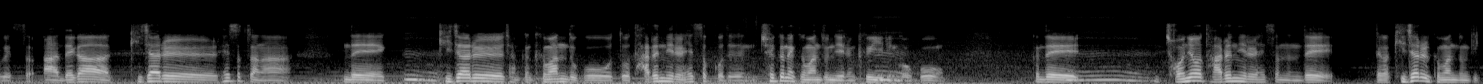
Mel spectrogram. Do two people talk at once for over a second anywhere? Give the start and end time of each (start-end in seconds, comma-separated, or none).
none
